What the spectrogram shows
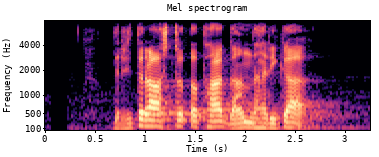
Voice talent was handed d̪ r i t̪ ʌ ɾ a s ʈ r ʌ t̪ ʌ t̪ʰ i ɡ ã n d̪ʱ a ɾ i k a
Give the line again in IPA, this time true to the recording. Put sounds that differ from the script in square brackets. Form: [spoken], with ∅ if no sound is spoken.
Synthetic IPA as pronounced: d̪ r i t̪ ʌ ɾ a s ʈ r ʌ t̪ ʌ t̪ʰ [a] ɡ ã n d̪ʱ a ɾ i k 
